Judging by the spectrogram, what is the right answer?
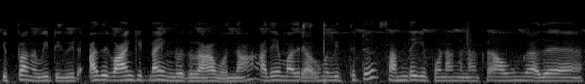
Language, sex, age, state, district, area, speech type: Tamil, female, 45-60, Tamil Nadu, Kallakurichi, urban, spontaneous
